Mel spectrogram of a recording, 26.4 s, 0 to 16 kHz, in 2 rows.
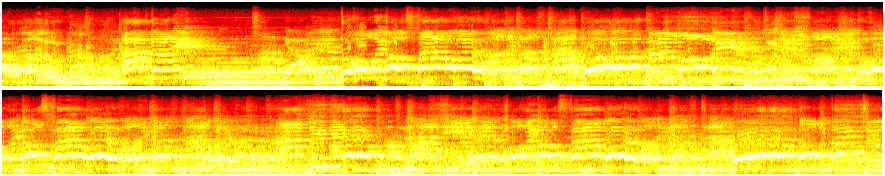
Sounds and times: Choir: 0.0 - 2.4, 3.7 - 26.4
Male singing: 0.0 - 3.0, 17.4 - 19.0.

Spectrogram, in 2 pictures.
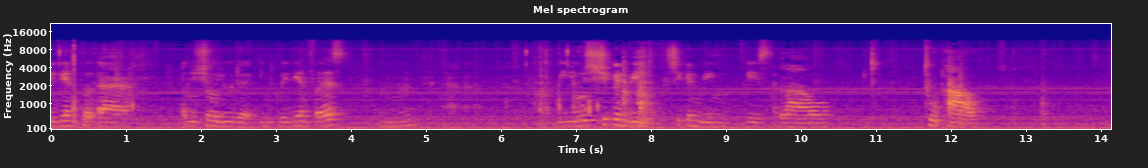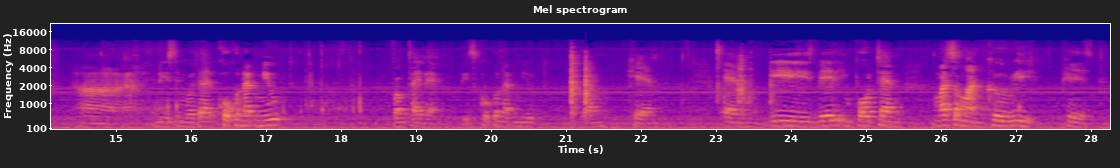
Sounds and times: Speech: 0.0 - 1.1, 1.7 - 4.9, 6.8 - 10.4, 11.6 - 12.5, 14.4 - 17.3, 18.7 - 22.3, 23.0 - 28.0.

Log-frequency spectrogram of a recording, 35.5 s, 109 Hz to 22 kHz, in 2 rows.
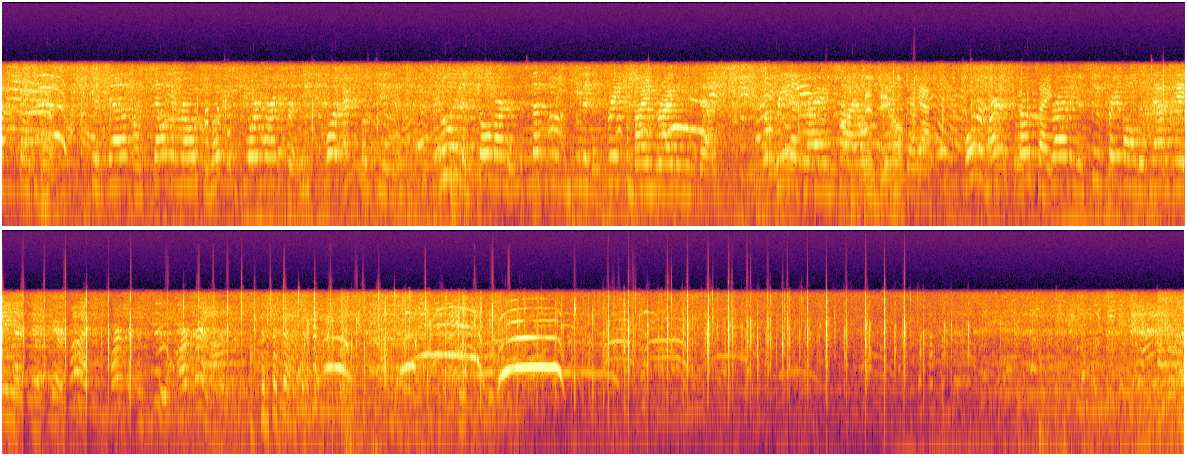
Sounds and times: Music: 0.0 - 35.4.

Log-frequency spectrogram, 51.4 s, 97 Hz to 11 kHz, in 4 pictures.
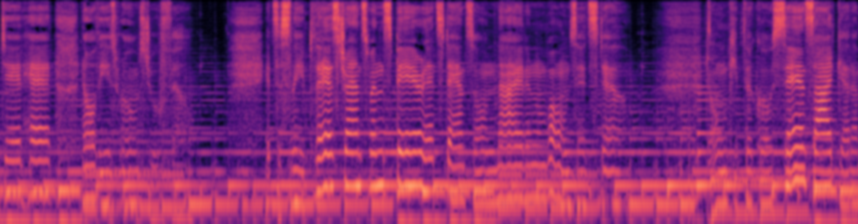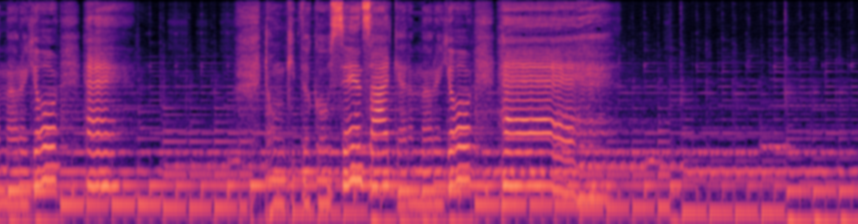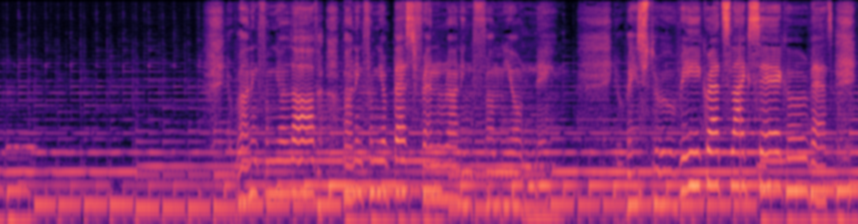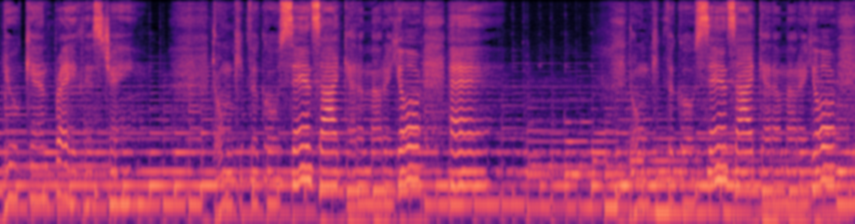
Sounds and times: Music: 0.0 - 51.4.

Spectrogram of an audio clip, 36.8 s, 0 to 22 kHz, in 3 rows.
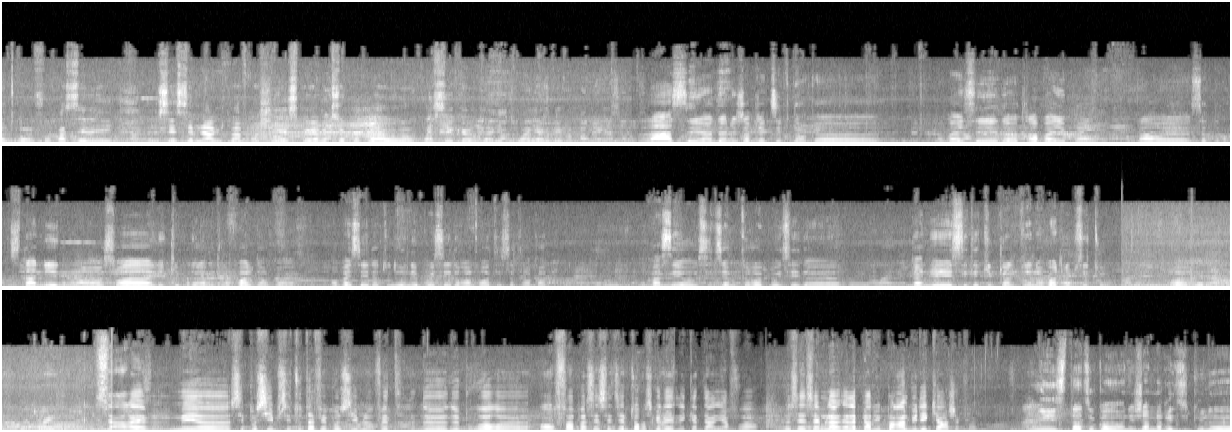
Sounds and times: Speech: 0.0 - 20.7, 21.4 - 36.8.

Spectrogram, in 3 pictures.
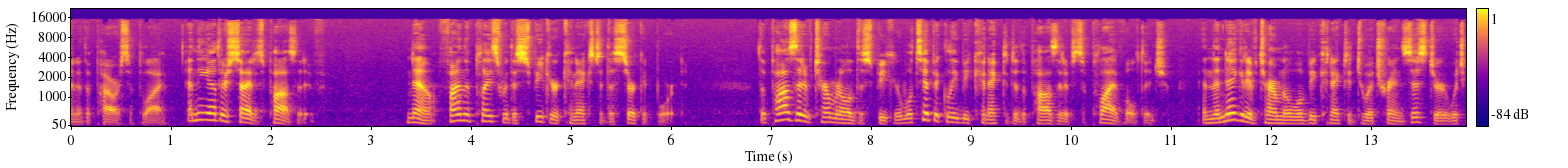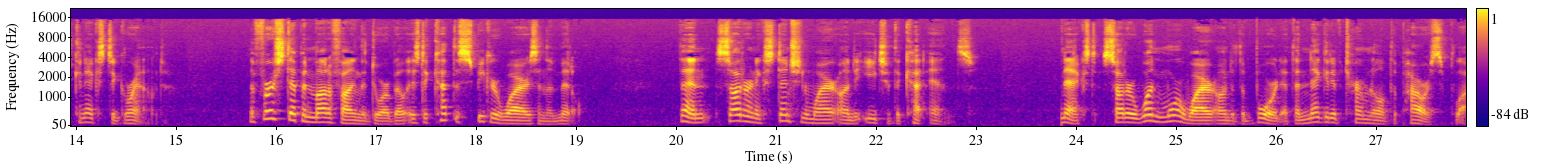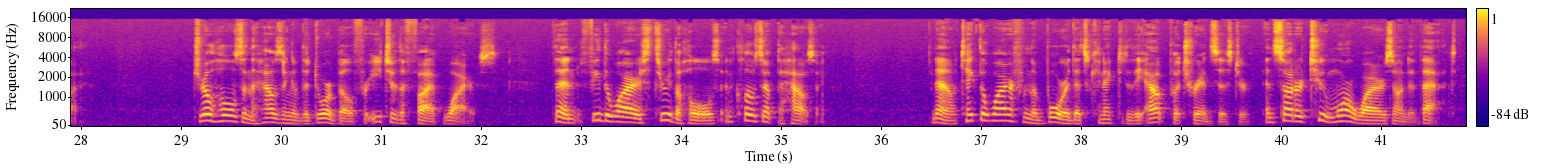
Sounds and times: Narration, monologue: 0.0 - 41.8.

